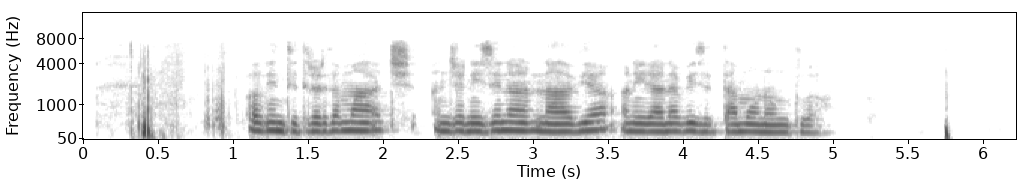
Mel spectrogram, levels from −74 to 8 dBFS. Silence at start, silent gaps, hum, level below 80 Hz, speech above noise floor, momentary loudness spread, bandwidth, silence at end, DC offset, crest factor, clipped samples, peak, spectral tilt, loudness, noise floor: 0.3 s; none; none; -52 dBFS; 47 dB; 14 LU; 7.8 kHz; 0.45 s; under 0.1%; 24 dB; under 0.1%; -6 dBFS; -6 dB/octave; -28 LUFS; -74 dBFS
